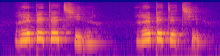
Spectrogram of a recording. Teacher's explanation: lire est ce que tu sais lire oui voyons voyons répétait-il la liaison est obligatoire entre le verbe et le pronom répétait-il répétait-il je relis la surprise lui coupa la parole un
